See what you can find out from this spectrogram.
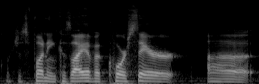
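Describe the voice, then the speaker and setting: A man's voice: mid-range voice, steady tone, moderate pace, a bit bright, clear, resonant tone. Congested man chatting on stream. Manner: rambling, frequent chuckles and restarts. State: congested, stuffy nose. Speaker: livestreamer. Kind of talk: casual stream chat. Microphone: desk microphone.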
